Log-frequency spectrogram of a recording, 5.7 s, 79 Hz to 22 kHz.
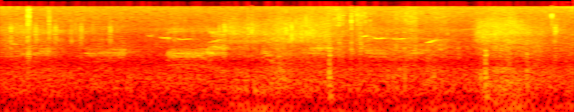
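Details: Red-backed shrike, a non-breeding visitor at Tswalu Kalahari Reserve, South Africa, at sunset on 1 March, gives its common harsh, grating alarm notes in short irregular bursts, with steady background hiss and faint calls of other birds.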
